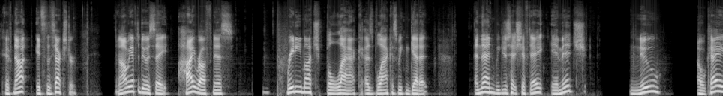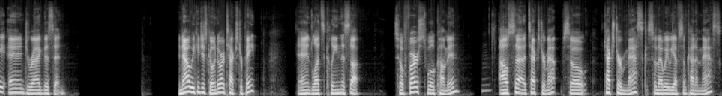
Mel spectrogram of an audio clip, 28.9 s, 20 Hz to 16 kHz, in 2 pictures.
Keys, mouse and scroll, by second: 0.4 click, 1.4 middle click, 2.0 click, 3.8 click, 4.7 click, 7.8 click, 8.3 click, 9.1 middle click, 9.6 a, 9.8 click, 10.7-11.4 typing, 11.5 Return, 12.2 click, 12.6 click, 13.6 click, 15.1 click, 16.6 click, 17.1 middle click, 17.4 middle click, 18.7 click, 19.7 middle click, 20.2 middle click, 20.5 middle click, 24.3 click, 24.5 shift+middle click, 24.8 click, 26.2 right click, 27.6 alt+right click.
